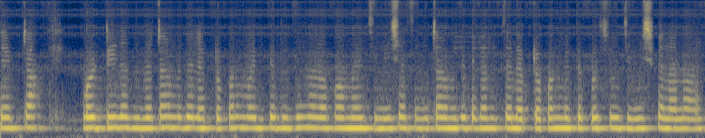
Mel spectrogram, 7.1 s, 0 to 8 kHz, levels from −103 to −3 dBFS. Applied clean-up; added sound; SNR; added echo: neural separator model SepFormer DNS4.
